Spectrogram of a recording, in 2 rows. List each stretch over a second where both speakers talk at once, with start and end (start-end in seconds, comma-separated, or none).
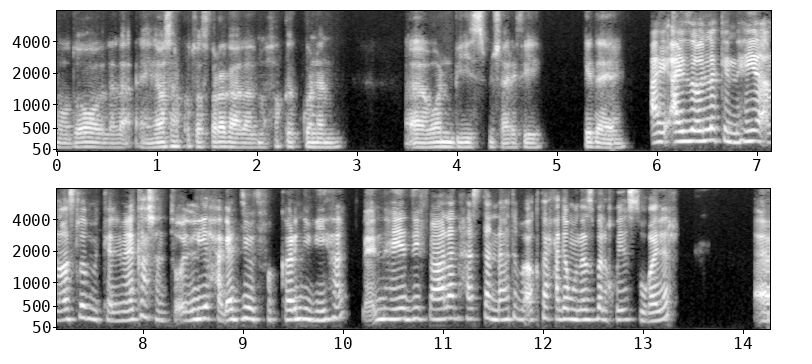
none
